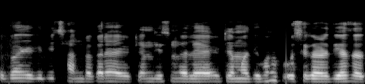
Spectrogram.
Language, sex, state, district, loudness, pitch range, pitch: Marathi, male, Maharashtra, Chandrapur, -18 LUFS, 135-145 Hz, 140 Hz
